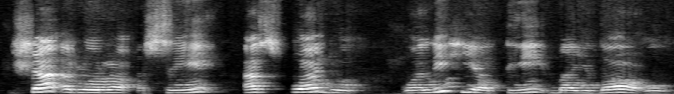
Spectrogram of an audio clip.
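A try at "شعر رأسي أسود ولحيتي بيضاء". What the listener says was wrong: Jamil.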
